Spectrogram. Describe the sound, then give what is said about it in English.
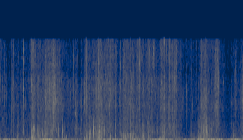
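Footsteps crunch through dry leafless twigs and brittle debris in the dirt, walking through early-spring woods toward the Westport River under bare branches, an uneven series of crackling steps with snapping and crinkling textures and no talking. “We make our way to the Westport River, ducking under bare branches and crunching through leafless twigs in the dirt.”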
